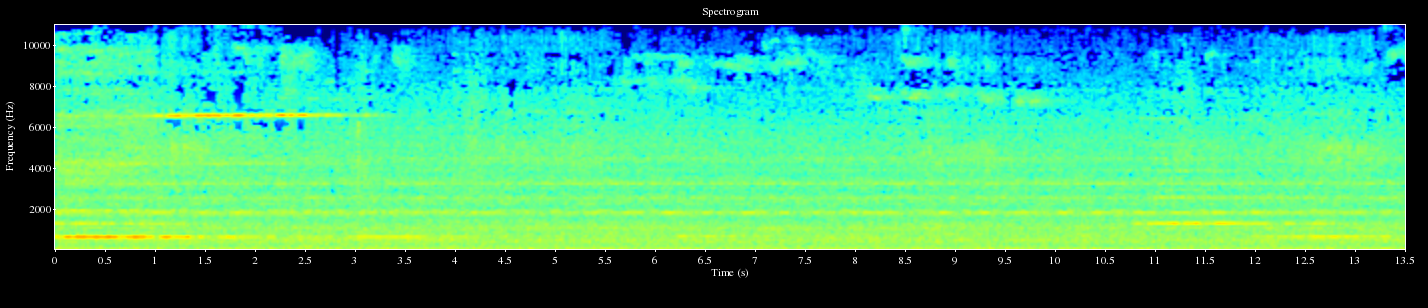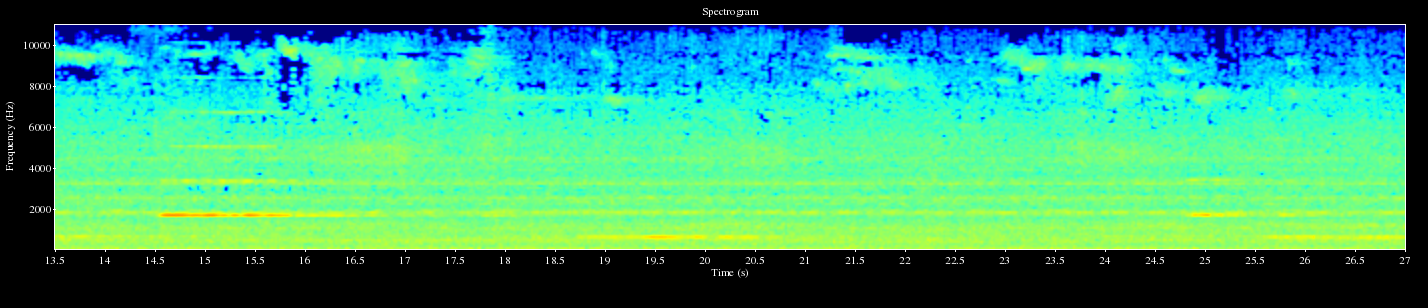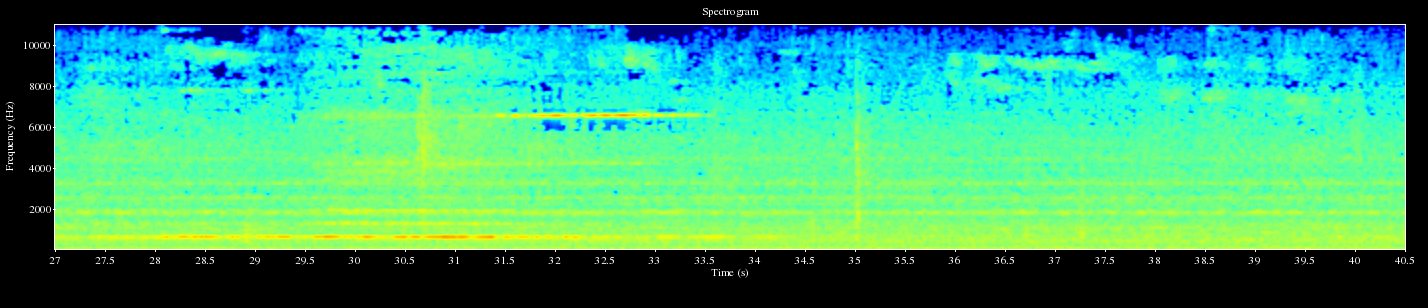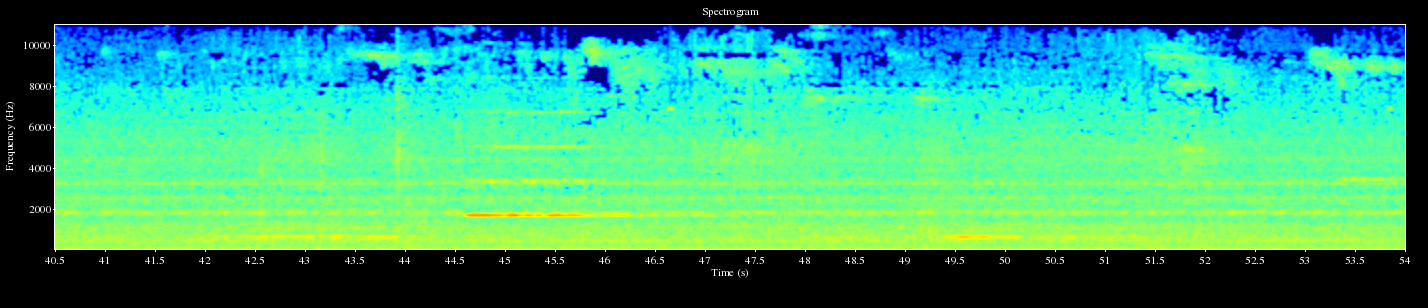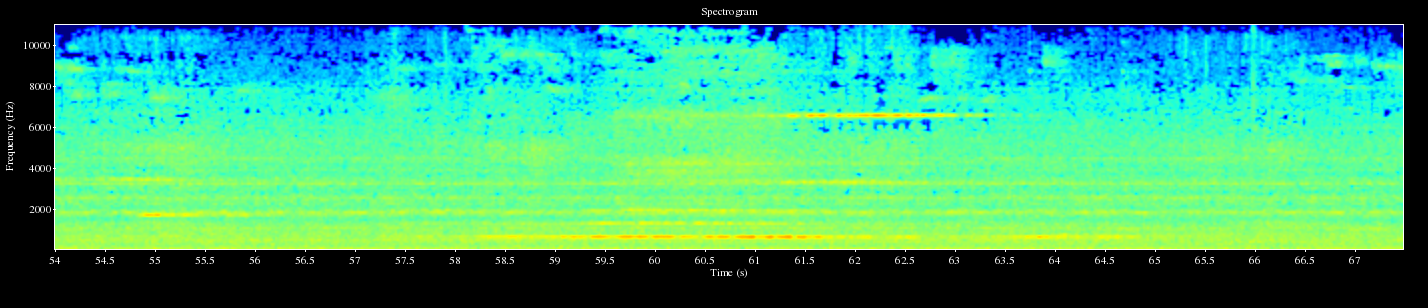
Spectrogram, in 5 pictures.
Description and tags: Berlin Hauptbahnhof - Night Ambience (Quiet)
Loved the ambience of the station as I passed through there at midnight. There's someone asleep and snoring in the background.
